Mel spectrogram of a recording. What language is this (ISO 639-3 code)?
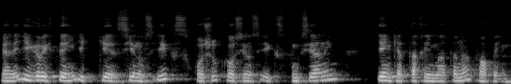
tur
